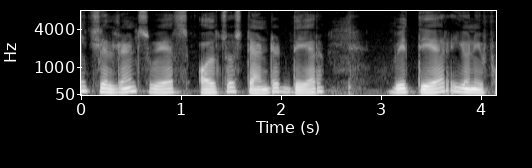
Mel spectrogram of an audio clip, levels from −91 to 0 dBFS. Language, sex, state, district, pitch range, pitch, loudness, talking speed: English, male, Jharkhand, Garhwa, 110-135 Hz, 120 Hz, -15 LUFS, 115 wpm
